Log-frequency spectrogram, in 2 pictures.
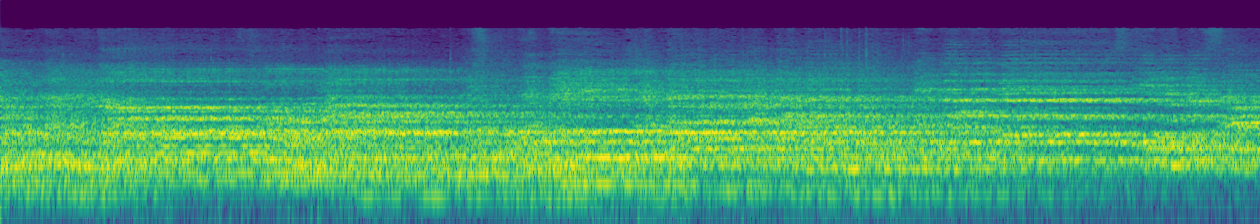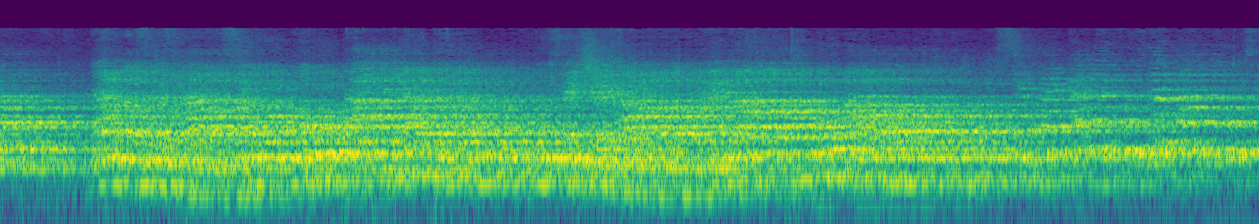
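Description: Mixed choir of men and women singing with orchestral accompaniment, in long sustained chords, with a short break between phrases about halfway through.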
